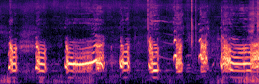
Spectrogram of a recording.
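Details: A small female Beagle barks at a Redbone or Bluetick Coonhound that ignores her, near Kingston, Ontario, Canada; loud, yappy barks and drawn-out howling yelps, about eight in five seconds.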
